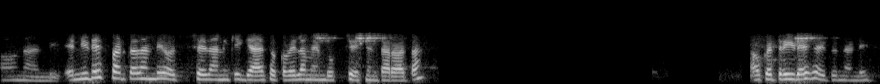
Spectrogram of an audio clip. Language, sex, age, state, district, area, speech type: Telugu, female, 18-30, Andhra Pradesh, Anantapur, urban, conversation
